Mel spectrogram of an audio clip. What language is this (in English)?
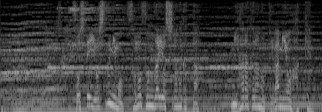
Japanese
